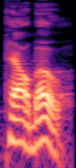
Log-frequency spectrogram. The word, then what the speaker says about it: Talbot: secret he's french-canadian and his name is actually pronounced talbo so now I think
